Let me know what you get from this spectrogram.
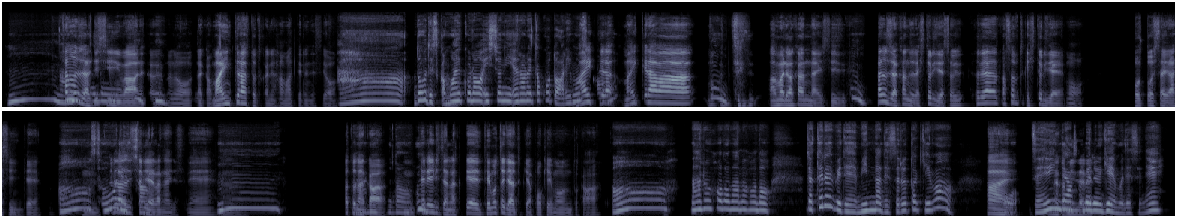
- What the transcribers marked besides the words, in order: unintelligible speech; other noise
- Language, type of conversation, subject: Japanese, advice, 予算内で満足できる買い物をするにはどうすればいいですか？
